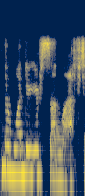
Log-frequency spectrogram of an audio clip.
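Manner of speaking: muttered under the breath. Responding to a woman in the scene, mumbled under breath. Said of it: "I mumble under my breath".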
